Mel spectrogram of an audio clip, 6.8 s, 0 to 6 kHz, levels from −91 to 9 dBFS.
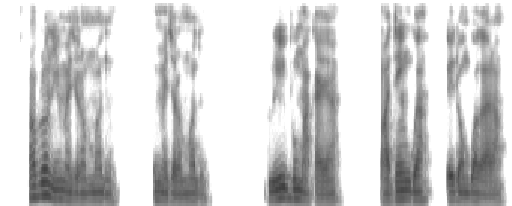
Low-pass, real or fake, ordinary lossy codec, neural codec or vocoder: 5.4 kHz; fake; none; codec, 24 kHz, 3.1 kbps, DualCodec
